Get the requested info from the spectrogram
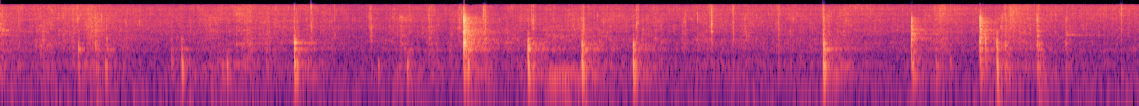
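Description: Wooden spoon stirring chopped onion, celery, bell pepper and garlic in a roux in a stainless steel Instant Pot inner pot. Irregular sharp scrapes and knocks of the spoon against the pot sound over a faint sizzle from the sauté setting.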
